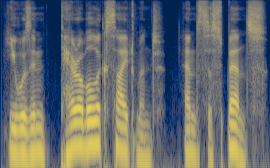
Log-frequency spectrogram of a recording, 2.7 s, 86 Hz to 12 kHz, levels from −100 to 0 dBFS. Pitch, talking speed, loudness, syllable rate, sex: 135 Hz, 155 wpm, -17 LUFS, 6.1 syllables/s, male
